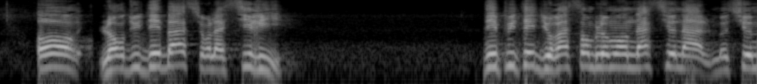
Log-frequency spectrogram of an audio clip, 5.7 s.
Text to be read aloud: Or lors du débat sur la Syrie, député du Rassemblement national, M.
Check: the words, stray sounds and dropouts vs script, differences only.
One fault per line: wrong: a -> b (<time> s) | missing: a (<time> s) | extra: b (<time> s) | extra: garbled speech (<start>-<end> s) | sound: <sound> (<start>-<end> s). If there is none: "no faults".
no faults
